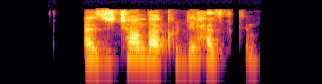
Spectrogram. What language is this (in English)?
Kurdish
